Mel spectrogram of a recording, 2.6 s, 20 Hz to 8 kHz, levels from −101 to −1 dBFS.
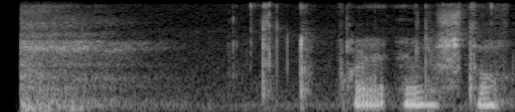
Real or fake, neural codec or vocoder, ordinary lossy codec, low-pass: fake; vocoder, 44.1 kHz, 128 mel bands every 512 samples, BigVGAN v2; Opus, 32 kbps; 7.2 kHz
